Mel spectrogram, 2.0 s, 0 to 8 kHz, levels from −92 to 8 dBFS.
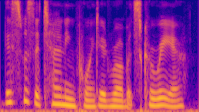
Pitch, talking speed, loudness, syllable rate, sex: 190 Hz, 240 wpm, -14 LUFS, 5.9 syllables/s, female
